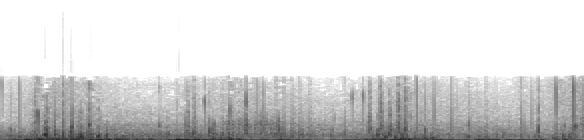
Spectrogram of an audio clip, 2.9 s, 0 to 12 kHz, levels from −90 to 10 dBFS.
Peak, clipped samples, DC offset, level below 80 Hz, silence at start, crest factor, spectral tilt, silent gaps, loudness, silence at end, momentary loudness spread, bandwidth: 0 dBFS; under 0.1%; under 0.1%; -14 dBFS; 0 s; 14 dB; -12 dB/octave; none; -18 LUFS; 0 s; 9 LU; 5.4 kHz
